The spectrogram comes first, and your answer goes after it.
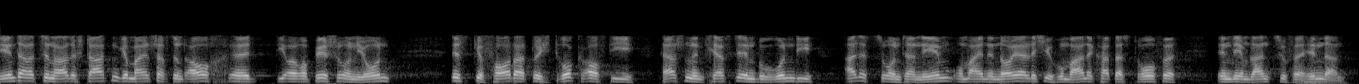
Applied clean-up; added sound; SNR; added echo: none; none; none; none.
